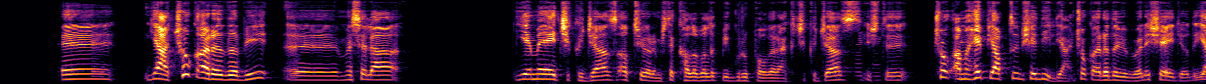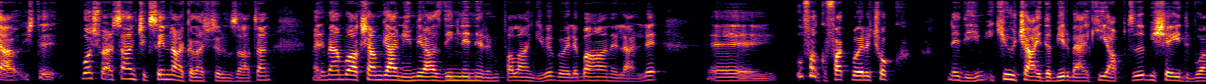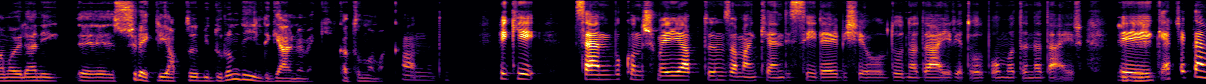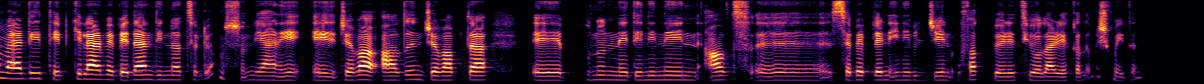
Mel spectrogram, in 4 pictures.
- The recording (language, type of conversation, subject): Turkish, advice, Uzun bir ilişkiden sonra yaşanan ani ayrılığı nasıl anlayıp kabullenebilirim?
- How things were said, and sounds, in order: other background noise; tapping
